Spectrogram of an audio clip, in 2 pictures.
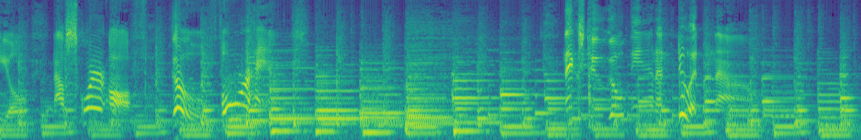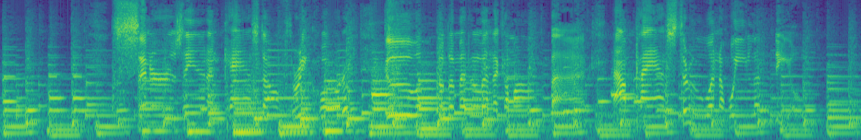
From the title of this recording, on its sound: A Vintage MWSD Live Dance Recording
